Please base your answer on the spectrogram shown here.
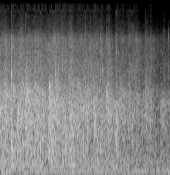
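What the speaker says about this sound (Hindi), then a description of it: "आप एक बार तालियों से उनका स्वागत कीजिए" An audience claps steadily to welcome a retired police station officer at a caste council gathering inside the Guru Ravidas temple in Karnal; the applause is dense and continuous from start to end, fading only slightly.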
